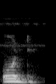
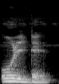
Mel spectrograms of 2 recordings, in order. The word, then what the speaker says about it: would: यहाँ एल आया है, तो इसका उच्चारण हम करेंगे उड, ना कि ओल्ड, वो रॉन्ग उच्चारण है, गलत उच्चारण है, इसको हम पढ़ते हैं उड, कुड, सुड, ऐसे पढ़ते हैं, एल साइलेंट होती है।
